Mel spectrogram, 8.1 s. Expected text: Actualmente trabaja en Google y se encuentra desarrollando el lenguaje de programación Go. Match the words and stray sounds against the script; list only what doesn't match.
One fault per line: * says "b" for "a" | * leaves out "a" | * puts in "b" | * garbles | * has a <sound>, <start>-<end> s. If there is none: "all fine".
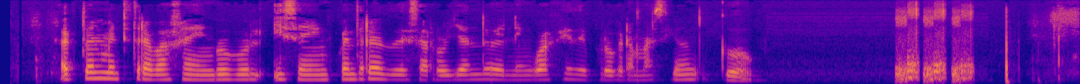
* has a laugh, 6.7-7.3 s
